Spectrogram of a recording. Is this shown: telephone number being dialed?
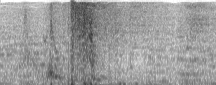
no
